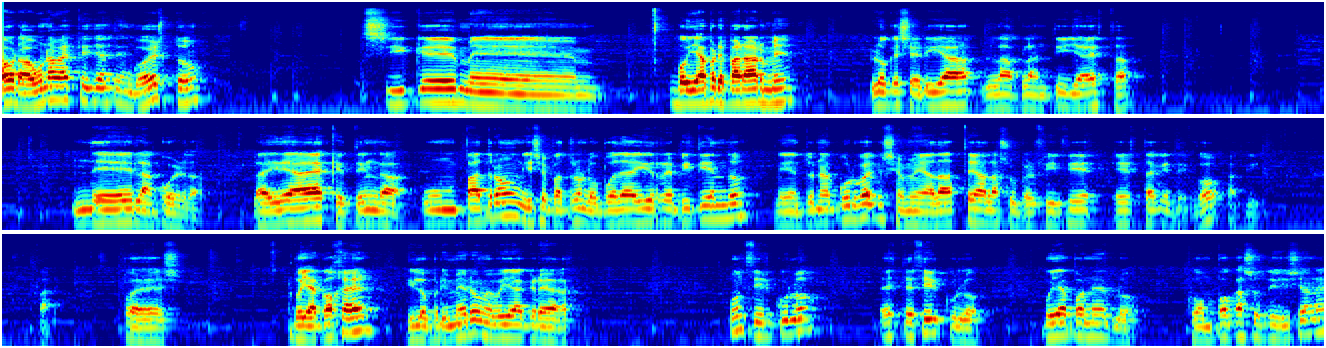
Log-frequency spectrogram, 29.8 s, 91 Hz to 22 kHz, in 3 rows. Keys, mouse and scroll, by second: 1.1 shift+c, 9.4 drag, 18.3-20.7 drag, 20.7-21.1 middle drag, 21.1-22.7 drag, 22.7 shift+a, 26.5 F6.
